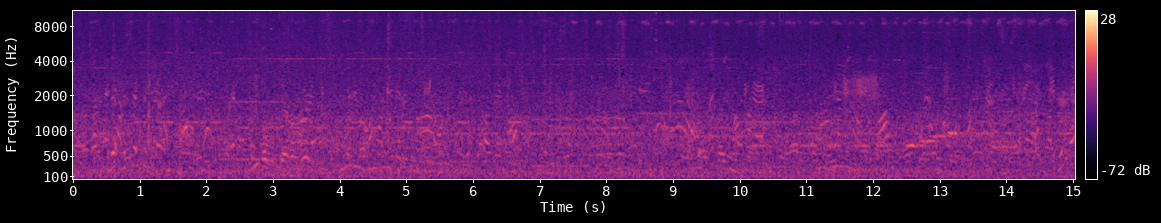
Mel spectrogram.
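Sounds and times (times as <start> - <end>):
distant indistinct voices: 0.0 - 15.0
outdoor background noise: 0.0 - 15.0.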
